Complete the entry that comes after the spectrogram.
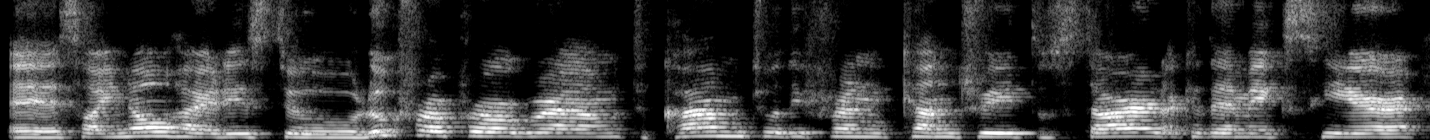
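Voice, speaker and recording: A woman's voice: medium pitch, steady tone, normal speed, hardly any pauses, pushed and bright, reverberant. A woman with a Uruguayan Spanish accent, co-head of an academic program, explaining it in an online presentation with frequent hesitations. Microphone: video call.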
